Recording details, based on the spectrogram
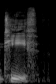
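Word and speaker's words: teef: They're just constantly losing and growing new teeth. Teeth. Yes, pronounced teeth.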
